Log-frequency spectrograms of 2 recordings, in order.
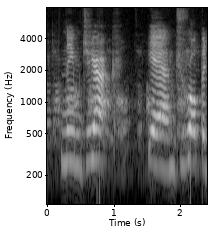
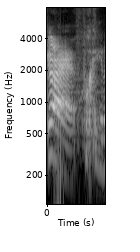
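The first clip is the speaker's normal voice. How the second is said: exasperated outburst; 9 dB louder, slower than usual. Retold or imitated. Imagined giving up outburst.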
